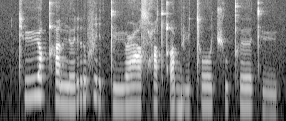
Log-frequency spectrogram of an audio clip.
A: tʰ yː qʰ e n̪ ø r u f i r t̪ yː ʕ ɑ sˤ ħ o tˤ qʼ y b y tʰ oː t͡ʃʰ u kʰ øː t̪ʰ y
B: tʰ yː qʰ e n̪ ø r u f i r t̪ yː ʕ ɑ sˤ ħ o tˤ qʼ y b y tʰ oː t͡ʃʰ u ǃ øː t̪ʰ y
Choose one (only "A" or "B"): A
